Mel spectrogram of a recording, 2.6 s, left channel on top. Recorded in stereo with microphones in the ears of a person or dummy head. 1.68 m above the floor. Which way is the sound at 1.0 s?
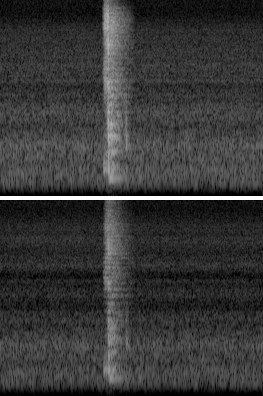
65° left (ahead or behind).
